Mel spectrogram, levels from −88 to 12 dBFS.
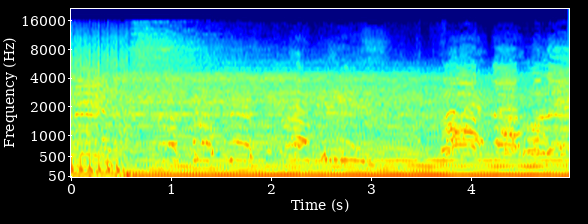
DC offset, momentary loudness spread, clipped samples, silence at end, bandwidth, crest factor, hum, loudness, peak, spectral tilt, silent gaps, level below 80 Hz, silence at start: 0.7%; 2 LU; under 0.1%; 0 s; 12.5 kHz; 10 dB; none; -13 LUFS; 0 dBFS; -5.5 dB/octave; none; -14 dBFS; 0 s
